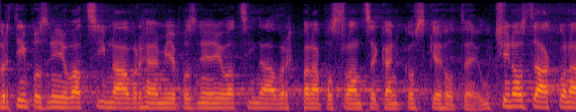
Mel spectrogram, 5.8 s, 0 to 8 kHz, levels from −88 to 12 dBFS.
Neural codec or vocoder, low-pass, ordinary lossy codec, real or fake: none; 7.2 kHz; AAC, 48 kbps; real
